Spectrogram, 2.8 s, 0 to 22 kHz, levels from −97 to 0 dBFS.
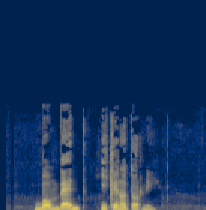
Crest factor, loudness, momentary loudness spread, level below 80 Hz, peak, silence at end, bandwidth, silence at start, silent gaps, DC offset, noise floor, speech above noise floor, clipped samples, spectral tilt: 20 dB; -20 LUFS; 15 LU; -70 dBFS; -2 dBFS; 0.7 s; 11.5 kHz; 0.45 s; none; under 0.1%; -63 dBFS; 44 dB; under 0.1%; -6.5 dB/octave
